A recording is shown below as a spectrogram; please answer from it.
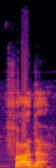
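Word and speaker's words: father: যেমন ফাদা ফাদা আমরা সাধারণত ফাদার বলি। কিন্তু উচ্চারণ করতে হবে ফাদা।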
